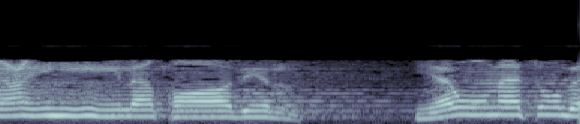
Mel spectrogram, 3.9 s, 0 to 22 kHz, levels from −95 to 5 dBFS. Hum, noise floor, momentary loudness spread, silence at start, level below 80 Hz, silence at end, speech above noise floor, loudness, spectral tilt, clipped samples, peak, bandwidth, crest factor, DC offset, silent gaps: none; -45 dBFS; 10 LU; 0 s; -64 dBFS; 0 s; 26 dB; -19 LUFS; -11.5 dB/octave; under 0.1%; -6 dBFS; 3.6 kHz; 14 dB; under 0.1%; none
